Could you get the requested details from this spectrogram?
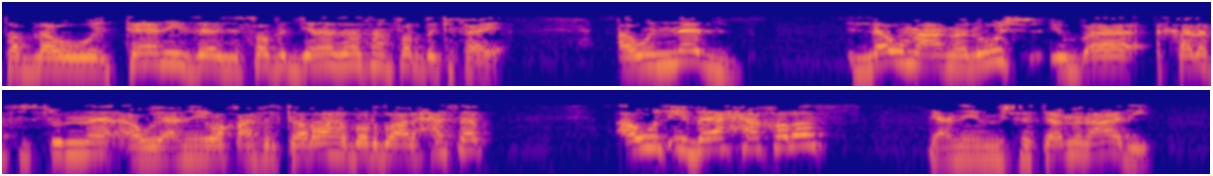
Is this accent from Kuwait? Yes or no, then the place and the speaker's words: no; Egypt; نعم احنا مصريين بس أم القرى مكة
